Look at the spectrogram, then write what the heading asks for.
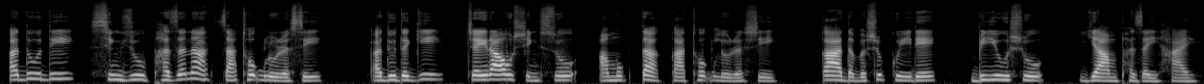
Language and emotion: Manipuri, neutral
